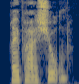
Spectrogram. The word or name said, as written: reparation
